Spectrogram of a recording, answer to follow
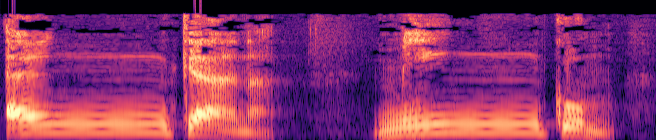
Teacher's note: غنة لكنها غير ما معها تفخيم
